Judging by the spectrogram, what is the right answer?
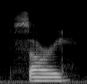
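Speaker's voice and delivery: low, soft mumbled apology. Acted. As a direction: mutter it under your breath. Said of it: "he mumbled".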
